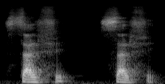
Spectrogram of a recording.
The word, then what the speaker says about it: ça le fait: Alors, là aussi au niveau de la prononciation, attention parce qu’on ne prononce pas totalement le « le ». On va dire plutôt : « Ça l’fait », le « -e » tombe.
